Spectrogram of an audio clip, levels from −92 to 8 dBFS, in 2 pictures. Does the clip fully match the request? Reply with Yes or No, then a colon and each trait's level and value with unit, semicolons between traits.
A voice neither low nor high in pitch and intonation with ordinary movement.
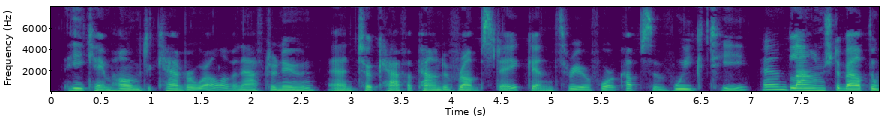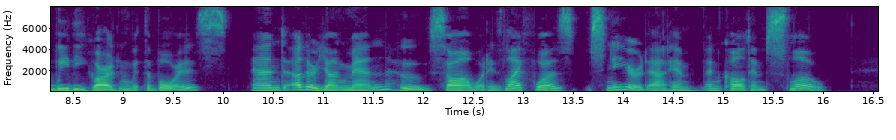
Yes: medium, 160 Hz; average, 4.0 semitones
